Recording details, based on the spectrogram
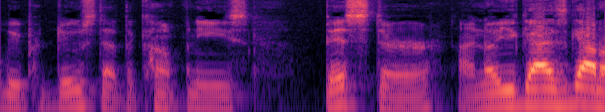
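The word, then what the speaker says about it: Bicester: production and will be produced at the company's bister i know you guys got on me for this i can pronounce it now the company's bister facility in the uk and q2 and it's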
